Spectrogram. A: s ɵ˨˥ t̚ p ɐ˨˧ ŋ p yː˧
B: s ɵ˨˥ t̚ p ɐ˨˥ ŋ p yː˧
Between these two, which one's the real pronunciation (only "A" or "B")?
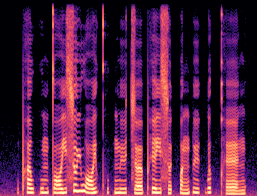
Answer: B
